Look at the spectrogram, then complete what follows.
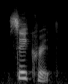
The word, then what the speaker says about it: secret: 자, 다음 t는 원래는 티소리트 소리가 나는데 이렇게 끝부분에 오면 굉장히 약하게 발음이 납니다. 그래서 secret secret secret 이렇게 거의 받침처럼 들려요.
